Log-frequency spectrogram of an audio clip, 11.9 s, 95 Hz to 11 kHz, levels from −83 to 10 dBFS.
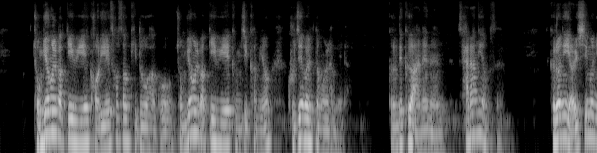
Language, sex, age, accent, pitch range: Korean, male, 30-49, native, 105-135 Hz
